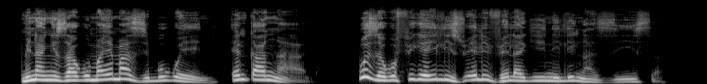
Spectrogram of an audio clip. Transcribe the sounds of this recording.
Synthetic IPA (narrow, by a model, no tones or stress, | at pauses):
minaŋizaɣumaɛmaziβuɣweniɛŋkʼaŋa̰ːla | ɣuzɛɣufiɣɛilizwielivɛlaɣiniliŋaziːsa̰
